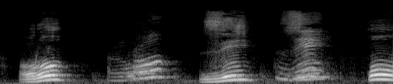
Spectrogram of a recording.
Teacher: پیش کے بعد واو ہے اس لیے اس کو کھینچنا ضروری ہے.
